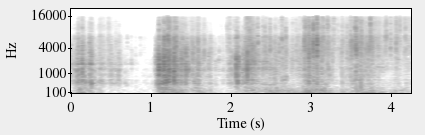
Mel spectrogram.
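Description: Fingertips and short nails tap and scratch a sheet of white tissue paper folded into a flat strip and lying on a table. Bright, dry crinkling and rustling fill the clip, with a brief near-silent pause just before one second. A louder crackling burst follows, then steady crinkles to the end.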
